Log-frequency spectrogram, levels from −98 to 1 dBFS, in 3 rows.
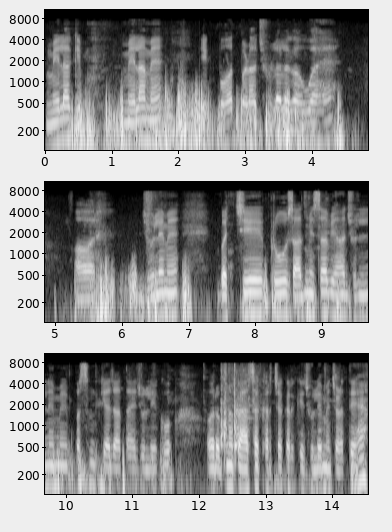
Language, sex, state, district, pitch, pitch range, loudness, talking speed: Hindi, male, Bihar, Jahanabad, 135 Hz, 125-145 Hz, -18 LUFS, 155 wpm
